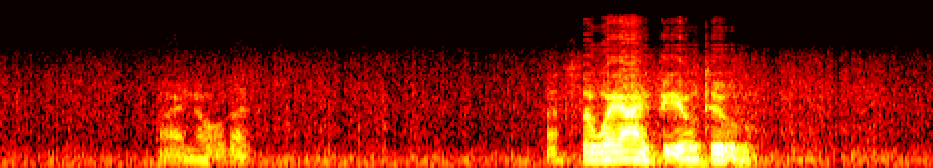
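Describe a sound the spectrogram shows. A young man answers softly, close by.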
